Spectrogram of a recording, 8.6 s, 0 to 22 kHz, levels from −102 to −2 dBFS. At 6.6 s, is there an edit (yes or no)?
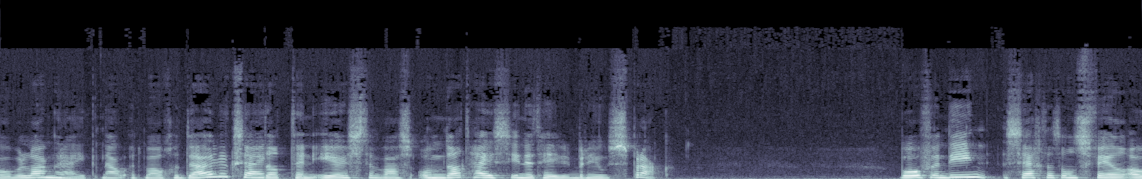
no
